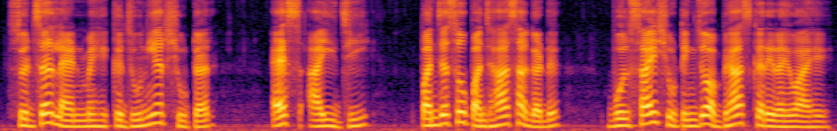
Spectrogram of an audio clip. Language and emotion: Sindhi, neutral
